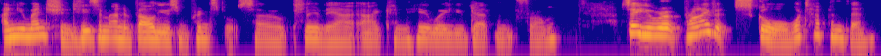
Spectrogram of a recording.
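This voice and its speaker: A woman hosting a podcast interview, chatty and quick to laugh. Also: fairly low pitch, lively intonation, dark tone, dry recording. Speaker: podcast host. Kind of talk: casual interview.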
